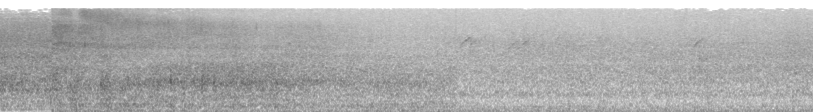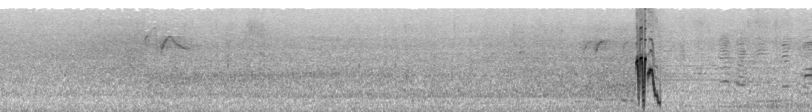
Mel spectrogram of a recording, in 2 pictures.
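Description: Steady outdoor street background noise, like distant traffic, with a faint short chirp about ten seconds in. Near the end, one sudden loud, brief sound that falls sharply in pitch stands well above everything else.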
